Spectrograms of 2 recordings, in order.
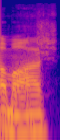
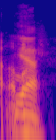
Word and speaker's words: Amash: Amash. Yeah, Amash. – Yeah. Yeah. Was he decent, or was he a possibility? – He's one of the more libertarian congressman in Congress. I am glad that Justin Amash entered the Libertarian Party.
